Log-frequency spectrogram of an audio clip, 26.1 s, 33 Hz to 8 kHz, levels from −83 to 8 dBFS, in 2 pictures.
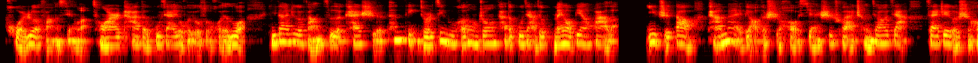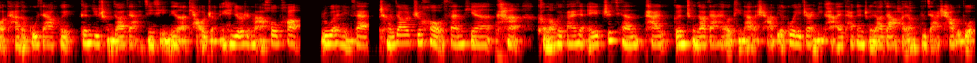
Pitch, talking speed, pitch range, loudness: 185 Hz, 320 characters per minute, 175-205 Hz, -23 LUFS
